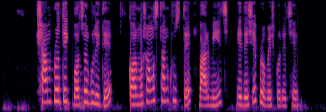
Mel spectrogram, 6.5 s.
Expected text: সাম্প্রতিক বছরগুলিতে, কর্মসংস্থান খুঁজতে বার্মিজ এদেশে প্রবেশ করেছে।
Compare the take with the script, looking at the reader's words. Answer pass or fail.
pass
